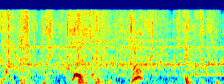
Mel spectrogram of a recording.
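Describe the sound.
A team of mules wading into freezing river water, with a steady rushing wash and a few heavy, irregular sloshing splashes, muffled voices faintly underneath.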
